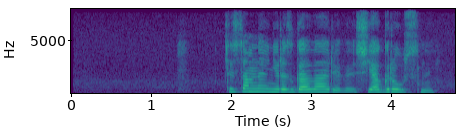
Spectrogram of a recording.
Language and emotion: Russian, sad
